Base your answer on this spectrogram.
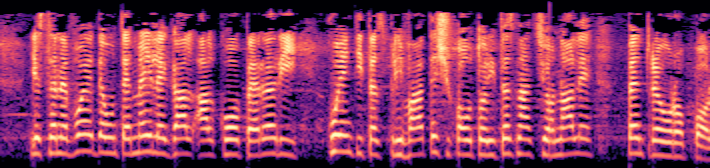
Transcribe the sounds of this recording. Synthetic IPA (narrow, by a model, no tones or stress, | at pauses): je̞st̪e̞ne̞vo̞je̞d̪e̞unt̪e̞me̞jle̞ɡalalko̞ːpe̞ɾəɾi | kue̞nt̪it̪ət̪sʲpɾivat̪e̞ʃikuaut̪o̞ɾit̪ət̪sʲnat̪sio̞nale̞ | pe̞nt̪ɾue̞uɾo̞po̞l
